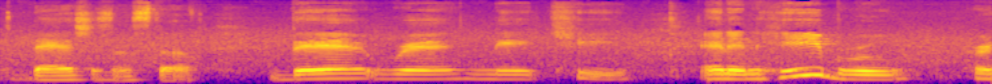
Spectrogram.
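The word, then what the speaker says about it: Βερενίκη: Of interest is that Bernice's name in Greek is Bernice, pronounced Bereniki, and it actually sounds it out like that with the dashes and stuff. Bereniki.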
